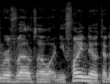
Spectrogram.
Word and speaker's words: Revuelto: This is the 2023 Lamborghini Revuelto, and it is pronounced Revuelto. I did have to look it up. I originally kept on saying Revuelto, but no, it's Revuelto.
